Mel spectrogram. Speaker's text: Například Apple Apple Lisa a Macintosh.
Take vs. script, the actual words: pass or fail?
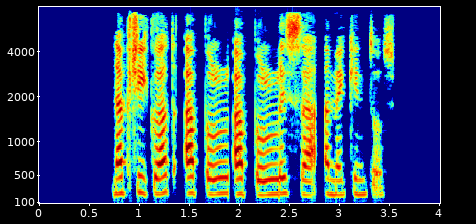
pass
